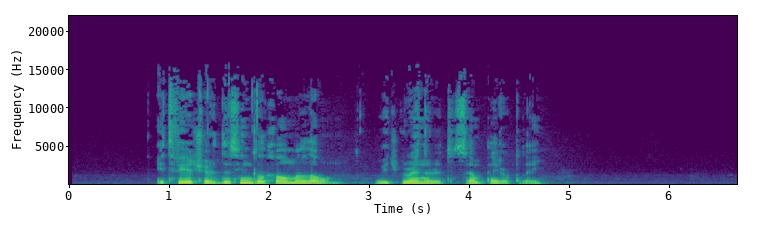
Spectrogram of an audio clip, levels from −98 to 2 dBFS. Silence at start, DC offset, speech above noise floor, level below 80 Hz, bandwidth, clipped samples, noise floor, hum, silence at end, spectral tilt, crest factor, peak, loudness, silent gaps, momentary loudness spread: 0.9 s; under 0.1%; 54 dB; -52 dBFS; 14.5 kHz; under 0.1%; -72 dBFS; none; 1.95 s; -6.5 dB/octave; 18 dB; -2 dBFS; -19 LUFS; none; 14 LU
